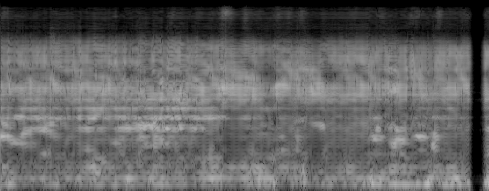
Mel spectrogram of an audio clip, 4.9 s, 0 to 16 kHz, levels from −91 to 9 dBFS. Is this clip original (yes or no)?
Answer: no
